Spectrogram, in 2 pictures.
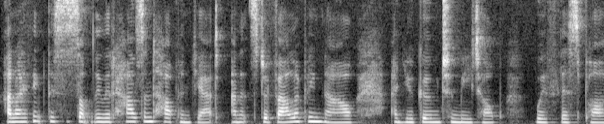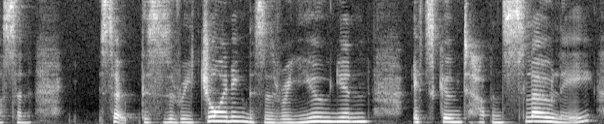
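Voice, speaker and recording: A tired woman, giving a gentle, reassuring tarot reading that sometimes drops to a whisper. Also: on the high side. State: tired, croaky voice. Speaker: tarot reader.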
